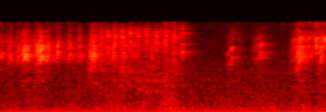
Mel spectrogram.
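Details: Nestling swallows being raised by parents, begging: loud bursts of high, rasping chatter, a pause near two seconds, then shorter bursts and a final loud outburst.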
